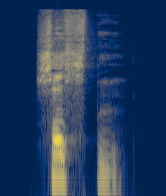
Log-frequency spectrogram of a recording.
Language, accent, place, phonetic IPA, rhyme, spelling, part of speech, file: German, Germany, Berlin, [ˈʃɛçtn̩], -ɛçtn̩, Schächten, noun, De-Schächten.ogg
- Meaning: dative plural of Schacht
